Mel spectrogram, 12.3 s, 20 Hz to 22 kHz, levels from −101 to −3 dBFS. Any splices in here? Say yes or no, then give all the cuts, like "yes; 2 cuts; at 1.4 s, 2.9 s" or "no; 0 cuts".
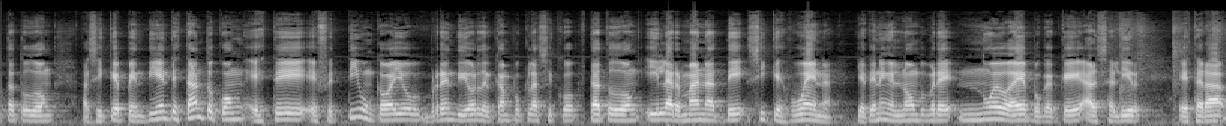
yes; 1 cut; at 5.8 s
